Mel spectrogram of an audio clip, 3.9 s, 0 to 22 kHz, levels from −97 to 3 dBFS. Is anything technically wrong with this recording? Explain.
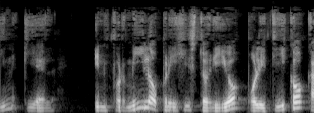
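Yes. From 1.72 s to 3.46 s the level climbs steadily, voice and background rising together by about 4 dB over nearly two seconds. This is automatic gain rising: the automatic gain control judged the incoming signal too quiet and pushed its gain up gradually, and because it amplifies everything it receives, the background swells right along with the speech.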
